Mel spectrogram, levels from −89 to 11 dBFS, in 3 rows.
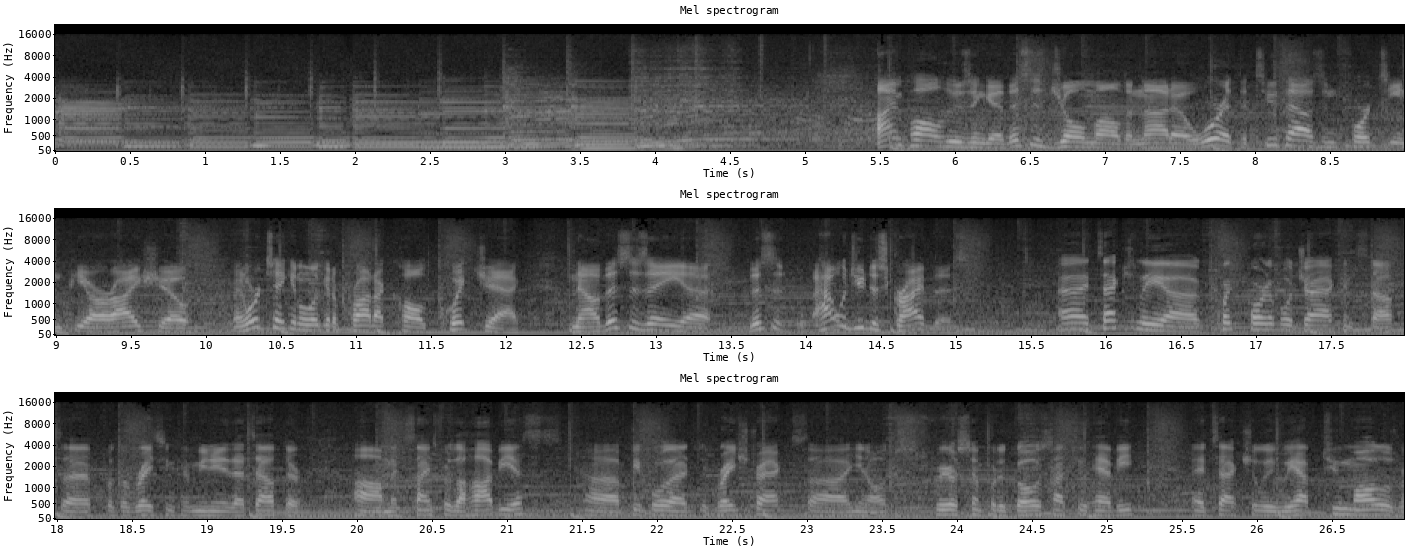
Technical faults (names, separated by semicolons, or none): low bit depth without dither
